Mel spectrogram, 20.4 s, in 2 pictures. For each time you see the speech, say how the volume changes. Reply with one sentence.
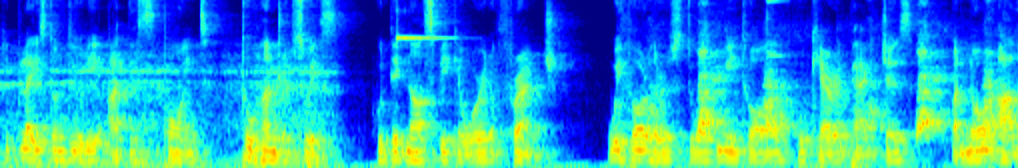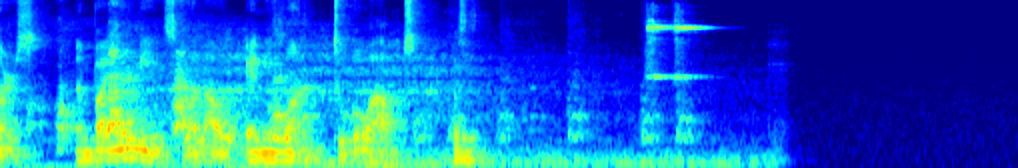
You can hear the speech from 0.1 to 14.9 s, at a steady volume.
